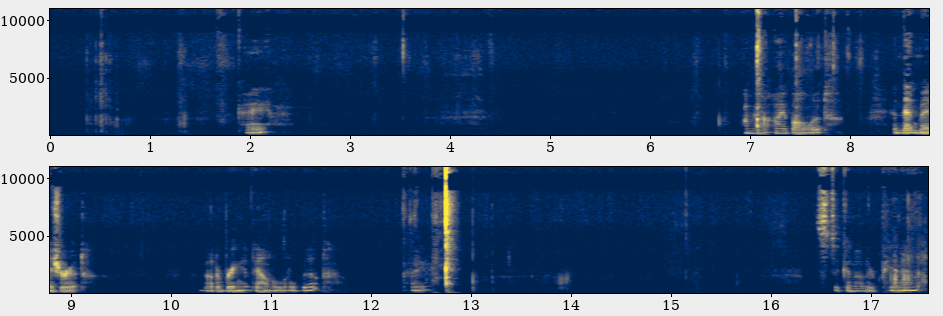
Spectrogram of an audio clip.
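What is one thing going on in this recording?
Fabric rustles softly as hands smooth it.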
